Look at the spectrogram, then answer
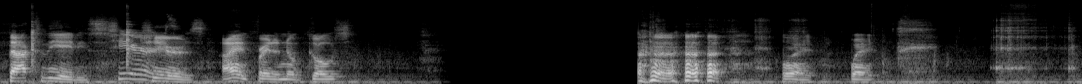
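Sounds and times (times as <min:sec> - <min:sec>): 
speech: 0:00.1 - 0:03.6, 0:06.4 - 0:09.1
slurping a drink: 0:09.2 - 0:10.8.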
